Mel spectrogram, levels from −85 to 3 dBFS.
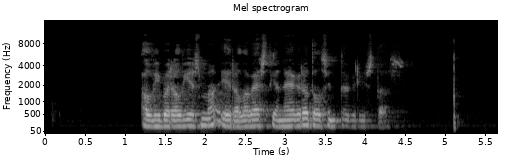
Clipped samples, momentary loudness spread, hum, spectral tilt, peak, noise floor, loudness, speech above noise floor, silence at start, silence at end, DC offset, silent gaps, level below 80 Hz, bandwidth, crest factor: under 0.1%; 21 LU; none; -6 dB/octave; -16 dBFS; -78 dBFS; -33 LUFS; 46 dB; 1.2 s; 0.5 s; under 0.1%; none; -84 dBFS; 11 kHz; 18 dB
